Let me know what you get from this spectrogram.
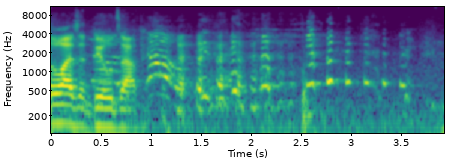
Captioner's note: laughter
